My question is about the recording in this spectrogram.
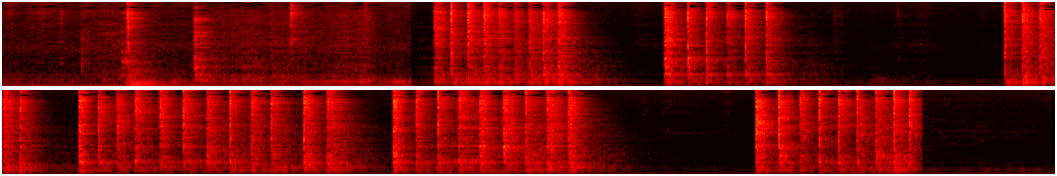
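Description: A hammer rapidly striking a thin metal sheet clamped in a vise while the sheet is shaped into a belt cover. The blows come in six quick runs, about five to six a second, with short pauses between the runs, after a couple of single knocks.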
